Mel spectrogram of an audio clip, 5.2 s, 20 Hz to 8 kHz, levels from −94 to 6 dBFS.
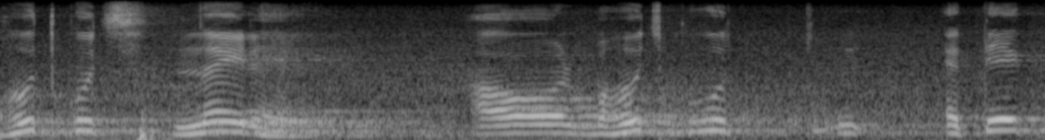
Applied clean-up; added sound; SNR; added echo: none; none; none; none.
